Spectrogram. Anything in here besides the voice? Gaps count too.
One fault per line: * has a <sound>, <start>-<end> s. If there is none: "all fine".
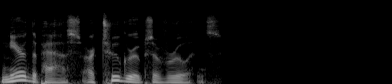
all fine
